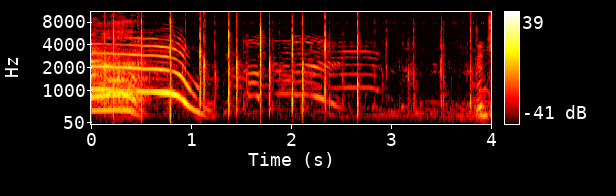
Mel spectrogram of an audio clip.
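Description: A spectator's long, high-pitched cheering shout, held for about a second. Then come scattered hand claps and faint, distant voices.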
